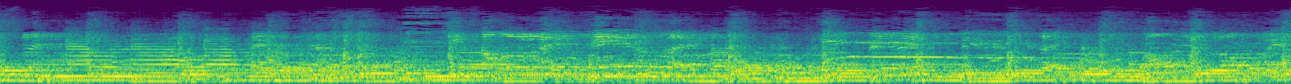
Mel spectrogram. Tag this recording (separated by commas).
Musical instrument, Acoustic guitar, Guitar, Music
